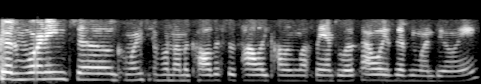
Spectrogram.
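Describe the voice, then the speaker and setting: The voice moves at a very fast pace. Its intonation is monotone and flat. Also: woman, medium pitch for a woman. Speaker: caller, business member. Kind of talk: casual call-in chat. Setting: phone call. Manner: hesitant, many ums.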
